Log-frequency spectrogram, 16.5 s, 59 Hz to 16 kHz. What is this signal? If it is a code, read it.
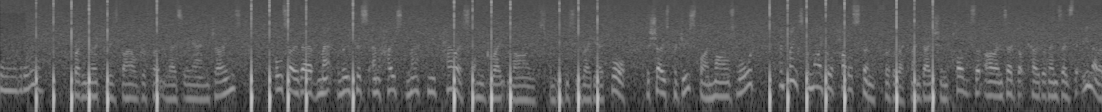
Tap code, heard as knocks on a wall, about 4 knocks a second, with speech in English. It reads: VQS X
